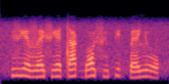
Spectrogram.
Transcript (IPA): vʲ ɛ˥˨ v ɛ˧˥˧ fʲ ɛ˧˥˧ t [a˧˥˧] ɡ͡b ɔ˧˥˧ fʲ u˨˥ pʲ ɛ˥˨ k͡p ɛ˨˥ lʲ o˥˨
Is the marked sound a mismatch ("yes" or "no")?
no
